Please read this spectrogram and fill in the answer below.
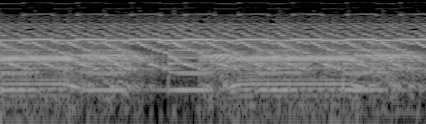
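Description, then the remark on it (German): A loud, harmonically rich alarm horn blares steadily for about three seconds, its stacked buzzing tones shifting pitch slightly partway through, with no voices. It is a running-gag alarm, the technician's idea, sounded whenever someone says a particular word. “Immer wenn jemand äh, also ja. Mhm. dieses Wort sagt, gibt's Alarm.”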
